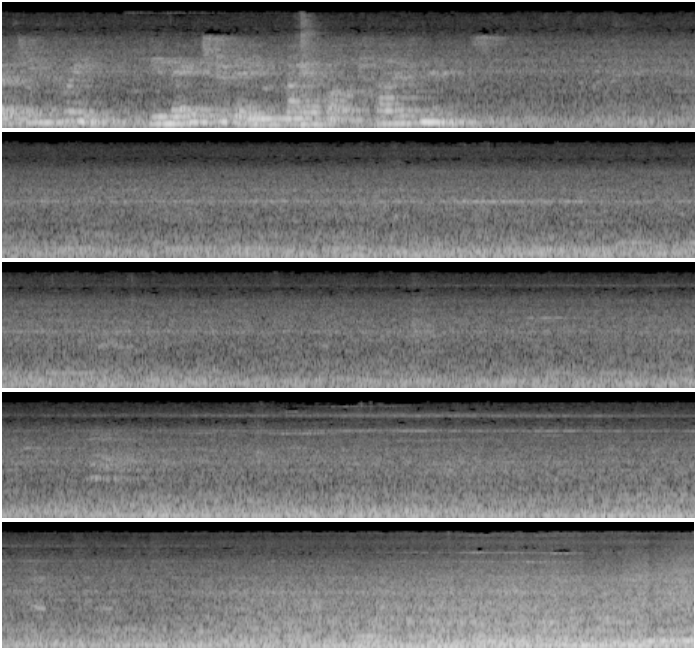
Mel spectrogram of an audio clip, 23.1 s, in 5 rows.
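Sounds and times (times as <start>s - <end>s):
electric locomotive hum: 0.0s - 23.0s
train coaches rolling past: 0.0s - 23.0s.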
